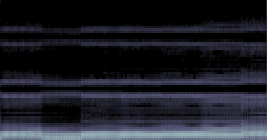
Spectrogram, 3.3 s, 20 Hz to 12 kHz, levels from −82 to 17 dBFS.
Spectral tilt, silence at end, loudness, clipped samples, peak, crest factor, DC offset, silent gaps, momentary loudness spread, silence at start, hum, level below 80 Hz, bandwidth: -7.5 dB/octave; 0 s; -21 LUFS; under 0.1%; -10 dBFS; 10 dB; under 0.1%; none; 3 LU; 0 s; none; -52 dBFS; 10 kHz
